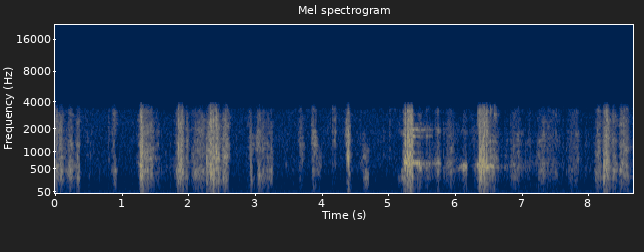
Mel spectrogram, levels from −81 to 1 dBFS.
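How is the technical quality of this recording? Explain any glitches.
The recording has six integer overflow cracks on loud speech peaks. It carries the band-limited sound of a mobile call, with nothing above about 3.8 kHz and light AMR-NB codec colouring that fits a 12.2 kbps narrowband link.

Integer overflow occurs at 1.27–1.31 s, 2.32–2.41 s, 2.93 s, 4.39 s, 6.36–6.48 s and 8.23–8.29 s. Peaks driven past the integer ceiling, by up to about 16 dB at 2.32 s, wrap to the opposite extreme rather than being limited. They snap across the full range as harsh cracks far sharper than clipping.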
